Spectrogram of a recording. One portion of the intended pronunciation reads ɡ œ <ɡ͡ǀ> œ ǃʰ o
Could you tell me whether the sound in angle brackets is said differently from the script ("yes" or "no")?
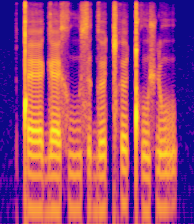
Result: yes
